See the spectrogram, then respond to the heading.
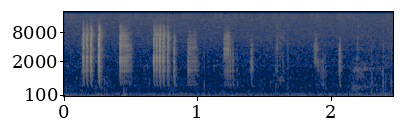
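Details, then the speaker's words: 2025 Lincoln Corsair Grand Touring Hybrid interior: short dry creaks in quick bursts as the plastic panel near the voice-assistant button is pressed, loose or poorly fitted trim. "And there just couple of places where I found the plastic to be squeaky. First one is here."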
